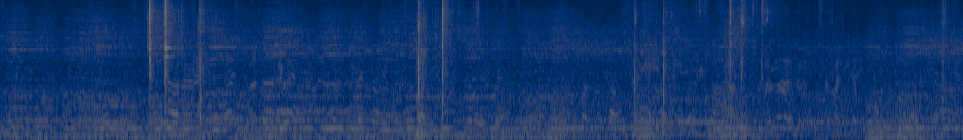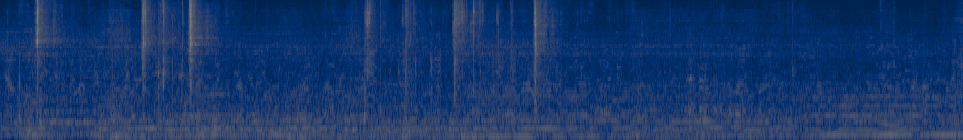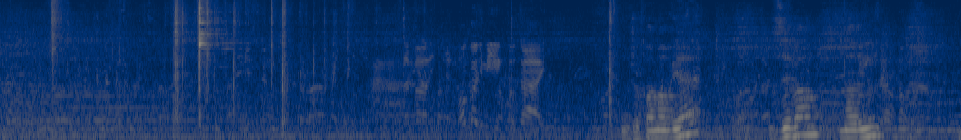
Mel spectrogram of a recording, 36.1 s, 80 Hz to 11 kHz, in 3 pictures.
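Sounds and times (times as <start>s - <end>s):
murmur of onlookers: 0.0s - 36.0s.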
